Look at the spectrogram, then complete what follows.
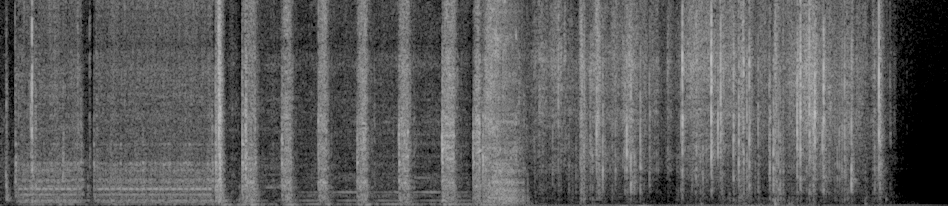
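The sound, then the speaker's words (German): A printer hums and clatters in a quick run of rhythmic mechanical bursts as an article is printed, then paper crinkles and rustles as the printout is lifted and handled. No one speaks. “Ja, ich habe dir das Ding gerade schon ausgedruckt. Schau mal da hinten, müsste am Drucker liegen.”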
